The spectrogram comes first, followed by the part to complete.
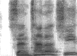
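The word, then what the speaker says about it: Santa Anna: Santana, see why he wrote Santana as one word? That's how they pronounced it back then.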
